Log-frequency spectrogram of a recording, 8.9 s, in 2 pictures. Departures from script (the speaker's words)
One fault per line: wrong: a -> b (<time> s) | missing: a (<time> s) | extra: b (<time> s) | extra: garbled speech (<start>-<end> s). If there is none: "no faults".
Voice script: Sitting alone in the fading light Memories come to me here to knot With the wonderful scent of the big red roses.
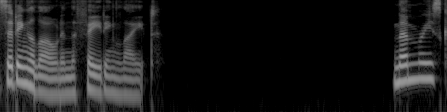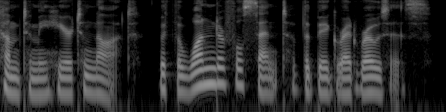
no faults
